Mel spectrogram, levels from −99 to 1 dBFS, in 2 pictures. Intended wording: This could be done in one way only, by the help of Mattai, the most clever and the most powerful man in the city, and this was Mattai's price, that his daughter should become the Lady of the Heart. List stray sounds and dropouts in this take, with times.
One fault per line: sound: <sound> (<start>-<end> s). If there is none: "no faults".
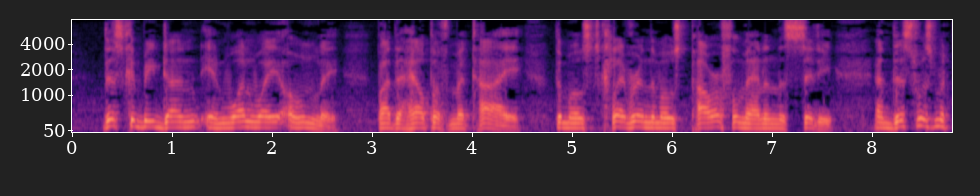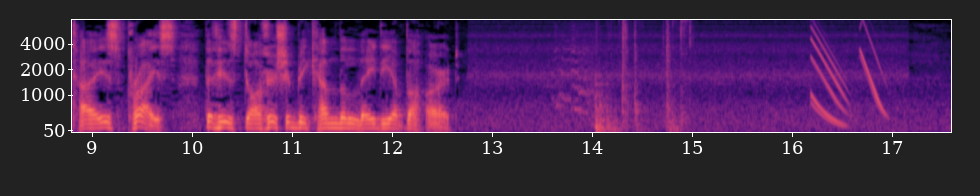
sound: squeak (13.5-15.1 s)
sound: chirp (16.2-17.0 s)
